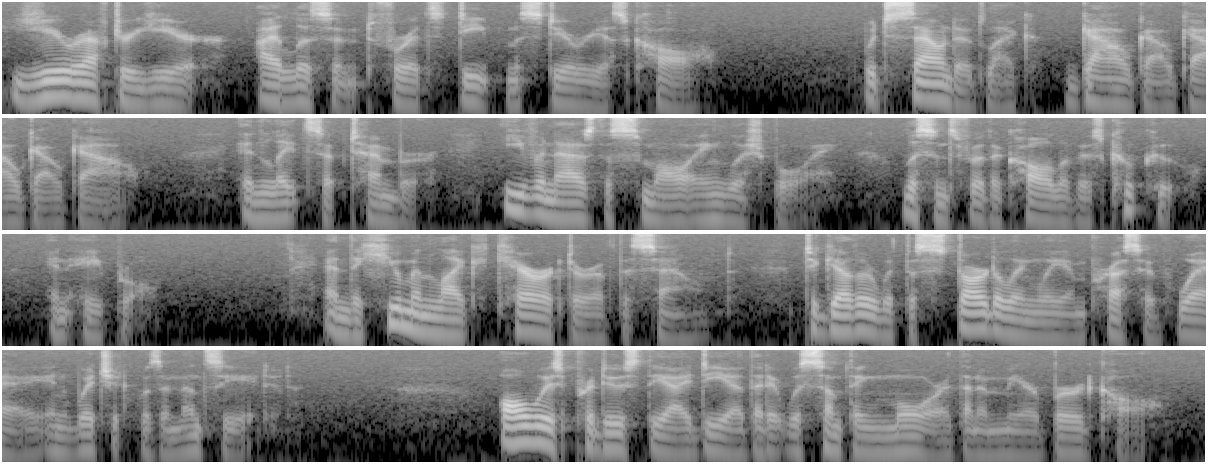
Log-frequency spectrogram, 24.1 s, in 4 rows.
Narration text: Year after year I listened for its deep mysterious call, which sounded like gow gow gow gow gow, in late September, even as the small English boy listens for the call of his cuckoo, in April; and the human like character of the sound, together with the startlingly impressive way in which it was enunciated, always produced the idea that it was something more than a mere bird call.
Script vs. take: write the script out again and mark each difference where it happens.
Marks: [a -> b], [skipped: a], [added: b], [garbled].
Year after year I listened for its deep mysterious call, which sounded like gow gow gow gow gow, in late September, even as the small English boy listens for the call of his cuckoo, in April; and the human like character of the sound, together with the startlingly impressive way in which it was enunciated, always produced the idea that it was something more than a mere bird call.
